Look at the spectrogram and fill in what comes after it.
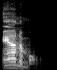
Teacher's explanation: The consonant m in the word animal makes our second a in the word sound like ah.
